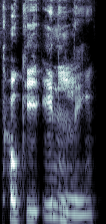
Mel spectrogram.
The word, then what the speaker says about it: Toki Inli: English, the language, is Toki Inli. Here the NG cluster is simplified to N, and the final sh was dropped to prior to the syllable count.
